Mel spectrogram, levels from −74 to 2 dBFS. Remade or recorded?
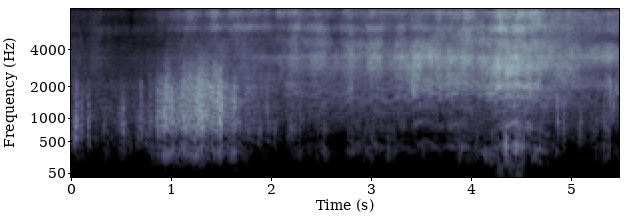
remade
